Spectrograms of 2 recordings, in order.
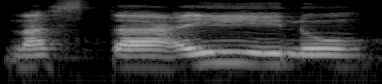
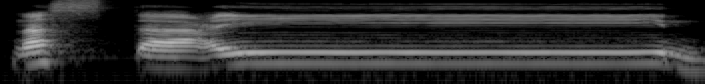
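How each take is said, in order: First: The word ends with a short 'u' vowel. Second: The word ends on 'n' without a vowel. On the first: The reading continues without stopping. "নুন পেশ নু" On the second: The reader stops at the end of the verse. "অক্ফ করিলে"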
